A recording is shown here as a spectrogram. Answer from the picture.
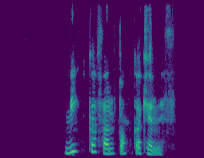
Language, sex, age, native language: Icelandic, female, 20-29, Icelandic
